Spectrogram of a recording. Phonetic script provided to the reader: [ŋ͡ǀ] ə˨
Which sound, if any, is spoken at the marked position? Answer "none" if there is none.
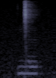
ŋ͡ǀ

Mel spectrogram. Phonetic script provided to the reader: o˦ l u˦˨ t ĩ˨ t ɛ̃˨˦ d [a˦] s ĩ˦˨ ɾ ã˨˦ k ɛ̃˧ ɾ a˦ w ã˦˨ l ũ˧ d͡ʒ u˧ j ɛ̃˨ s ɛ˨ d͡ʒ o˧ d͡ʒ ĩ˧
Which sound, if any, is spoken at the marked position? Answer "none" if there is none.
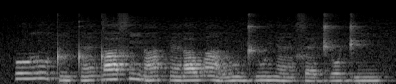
a˦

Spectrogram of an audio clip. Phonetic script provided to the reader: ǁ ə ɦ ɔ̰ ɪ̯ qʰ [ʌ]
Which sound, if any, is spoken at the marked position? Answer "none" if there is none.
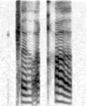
ʌ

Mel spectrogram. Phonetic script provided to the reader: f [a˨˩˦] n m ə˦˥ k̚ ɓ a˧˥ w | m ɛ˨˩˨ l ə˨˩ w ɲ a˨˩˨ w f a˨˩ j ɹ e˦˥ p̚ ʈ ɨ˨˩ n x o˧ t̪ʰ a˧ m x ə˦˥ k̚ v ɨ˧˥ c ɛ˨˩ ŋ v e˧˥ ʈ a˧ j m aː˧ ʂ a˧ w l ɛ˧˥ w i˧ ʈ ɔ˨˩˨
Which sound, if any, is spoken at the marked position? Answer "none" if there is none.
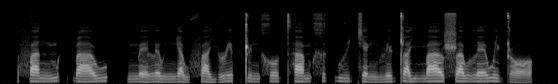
a˧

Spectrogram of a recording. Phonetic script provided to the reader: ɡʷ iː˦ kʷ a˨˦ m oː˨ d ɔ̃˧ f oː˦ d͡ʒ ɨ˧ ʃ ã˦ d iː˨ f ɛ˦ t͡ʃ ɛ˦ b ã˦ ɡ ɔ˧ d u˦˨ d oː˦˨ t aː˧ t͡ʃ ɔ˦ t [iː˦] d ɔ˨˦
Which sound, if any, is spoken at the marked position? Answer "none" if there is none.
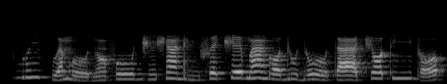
iː˦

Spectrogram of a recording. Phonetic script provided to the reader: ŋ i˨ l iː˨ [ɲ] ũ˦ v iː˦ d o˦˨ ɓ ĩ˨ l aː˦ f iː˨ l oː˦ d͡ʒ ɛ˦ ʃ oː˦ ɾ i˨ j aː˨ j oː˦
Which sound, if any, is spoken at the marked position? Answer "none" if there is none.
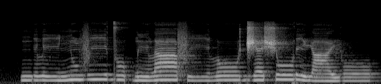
ɲ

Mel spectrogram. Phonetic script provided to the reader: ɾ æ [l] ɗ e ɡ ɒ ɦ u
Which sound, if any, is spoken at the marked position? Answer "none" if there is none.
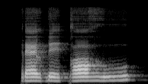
l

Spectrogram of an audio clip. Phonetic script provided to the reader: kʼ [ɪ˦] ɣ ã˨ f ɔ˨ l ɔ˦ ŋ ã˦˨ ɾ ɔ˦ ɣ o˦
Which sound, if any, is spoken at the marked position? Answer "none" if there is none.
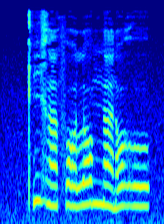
i˦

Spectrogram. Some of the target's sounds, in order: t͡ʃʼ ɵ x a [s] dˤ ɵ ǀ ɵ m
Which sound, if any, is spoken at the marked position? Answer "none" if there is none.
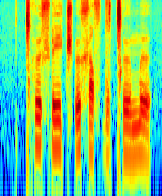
s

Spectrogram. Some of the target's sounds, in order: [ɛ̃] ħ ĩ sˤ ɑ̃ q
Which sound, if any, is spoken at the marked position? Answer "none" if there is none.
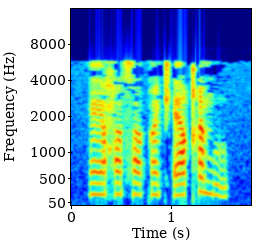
ɛ̃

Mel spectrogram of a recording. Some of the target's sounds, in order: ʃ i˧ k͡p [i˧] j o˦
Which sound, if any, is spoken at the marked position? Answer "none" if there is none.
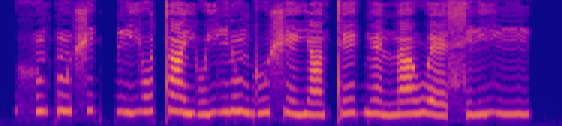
i˧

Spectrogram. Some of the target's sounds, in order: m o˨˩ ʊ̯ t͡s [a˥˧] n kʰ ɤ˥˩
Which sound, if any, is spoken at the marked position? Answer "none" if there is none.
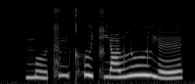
ə˥˧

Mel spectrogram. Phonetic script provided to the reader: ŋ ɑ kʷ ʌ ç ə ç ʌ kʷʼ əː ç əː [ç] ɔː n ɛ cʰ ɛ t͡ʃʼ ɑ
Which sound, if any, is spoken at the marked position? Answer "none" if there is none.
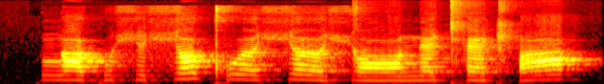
ç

